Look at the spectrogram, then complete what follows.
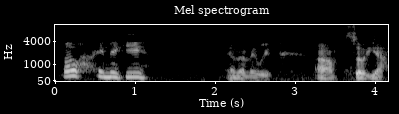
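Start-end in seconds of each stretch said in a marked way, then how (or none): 0.1-1.2 high, small mock greeting; gushing guest. Ordinary guest greeting Mickey briefly, high mock voice. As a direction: imitate a twee fan saying hello.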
